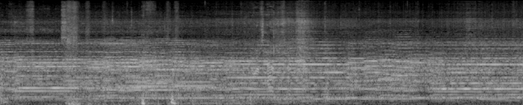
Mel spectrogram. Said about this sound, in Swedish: Ja, det, var så, det var så otroligt deppig musik. Så jag började, jag började, jag började skrika. jag började skrika.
